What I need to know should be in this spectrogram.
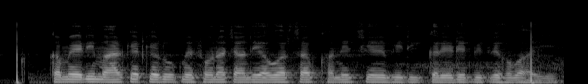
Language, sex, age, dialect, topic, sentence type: Magahi, male, 46-50, Central/Standard, banking, statement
